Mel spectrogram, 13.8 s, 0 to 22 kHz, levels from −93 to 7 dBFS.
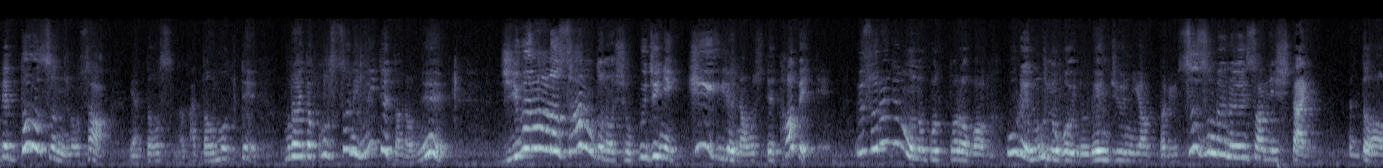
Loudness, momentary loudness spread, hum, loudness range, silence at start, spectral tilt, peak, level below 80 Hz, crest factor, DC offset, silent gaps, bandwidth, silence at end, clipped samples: -28 LUFS; 15 LU; none; 4 LU; 0 s; -5 dB/octave; -10 dBFS; -70 dBFS; 18 dB; under 0.1%; none; 13.5 kHz; 0 s; under 0.1%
